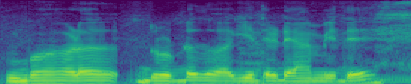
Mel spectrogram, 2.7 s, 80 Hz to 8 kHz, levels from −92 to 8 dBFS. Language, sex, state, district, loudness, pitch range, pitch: Kannada, male, Karnataka, Bidar, -12 LUFS, 100-105 Hz, 105 Hz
